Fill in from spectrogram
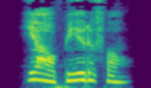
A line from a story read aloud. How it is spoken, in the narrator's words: she breathed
